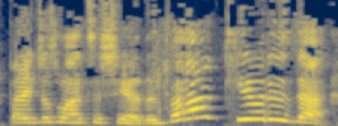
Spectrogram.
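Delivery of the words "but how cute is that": much higher, gushing squeal of delight. Real, not acted. Admiring the gift she made, squealing with delight. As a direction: swoon over how cute it is. Admiring finished happy mail.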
